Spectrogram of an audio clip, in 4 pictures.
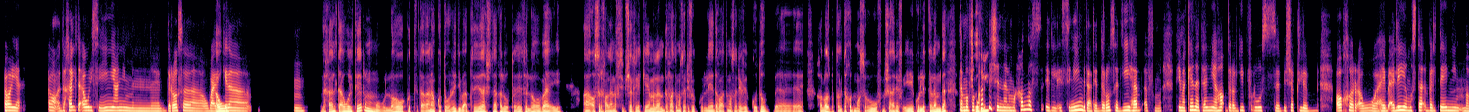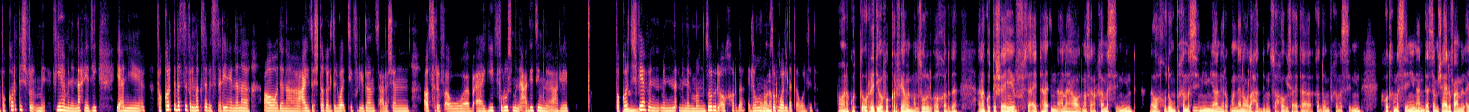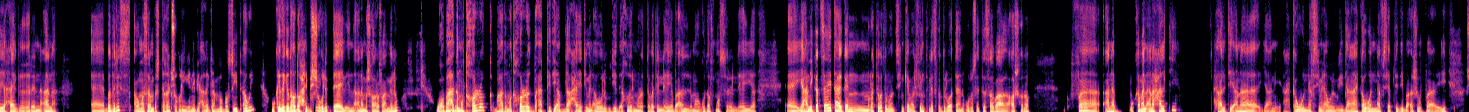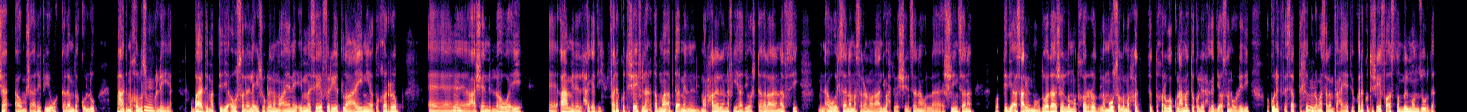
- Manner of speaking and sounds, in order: in English: "already"; in English: "freelance"; tsk; in English: "already"; tapping; other background noise; in English: "already"
- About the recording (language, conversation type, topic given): Arabic, podcast, إزاي بتتعامل مع ضغط العيلة على قراراتك؟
